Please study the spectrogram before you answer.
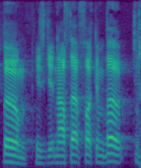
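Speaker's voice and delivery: usual speaking voice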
